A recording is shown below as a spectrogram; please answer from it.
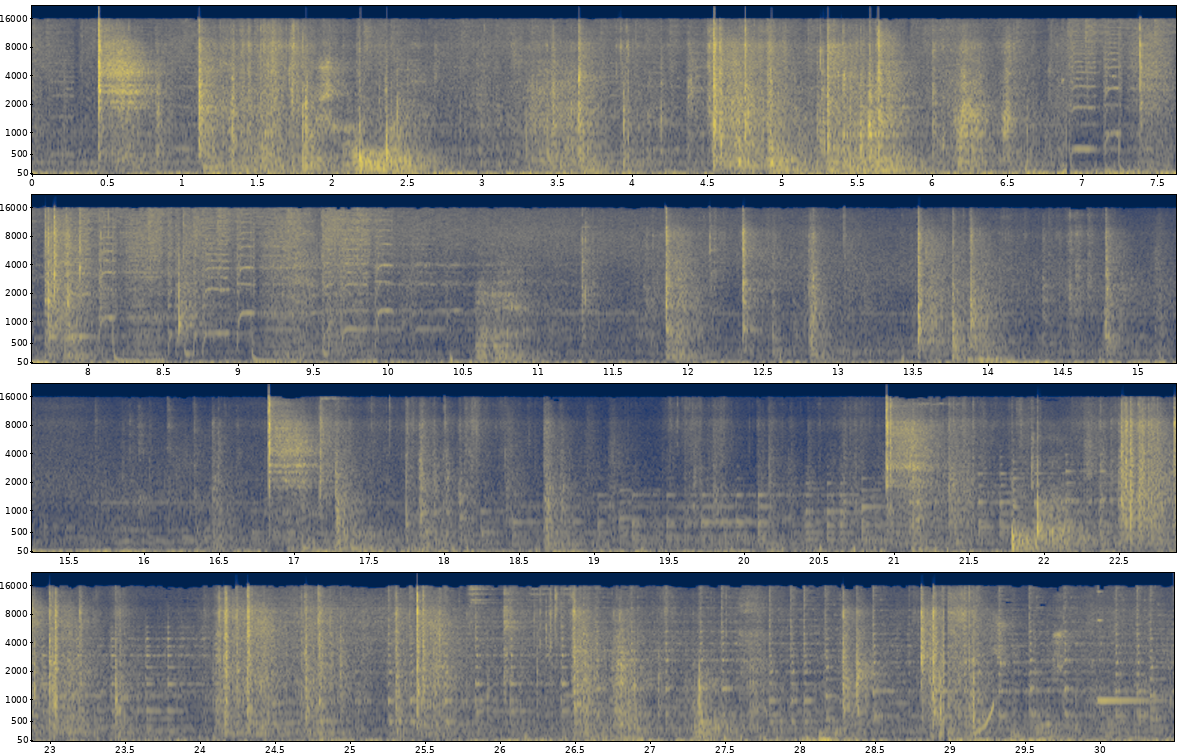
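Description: Background music over repeated thunks, knocks and rattles of a steel wire-mesh cage being wrenched and pried off a cardboard box, partly with pliers.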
